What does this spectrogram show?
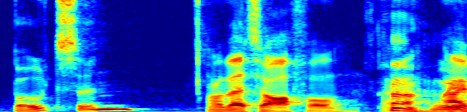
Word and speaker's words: boatswain: and this actually says the pronunciation is not boatswain it's like boats n' oh that's awful huh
